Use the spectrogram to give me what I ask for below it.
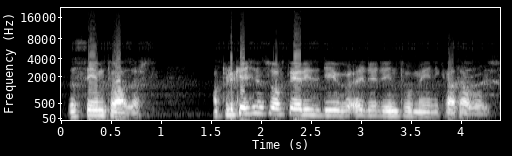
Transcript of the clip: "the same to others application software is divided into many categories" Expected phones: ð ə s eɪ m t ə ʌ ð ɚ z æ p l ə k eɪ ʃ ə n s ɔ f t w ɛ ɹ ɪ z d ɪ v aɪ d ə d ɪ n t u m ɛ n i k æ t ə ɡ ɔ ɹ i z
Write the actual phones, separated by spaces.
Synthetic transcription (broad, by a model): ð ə s eɪ m t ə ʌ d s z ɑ p l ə k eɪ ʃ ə n s ɔ f t w ɛ ɹ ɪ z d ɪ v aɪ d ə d ɪ n t u m ɛ n i k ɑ t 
